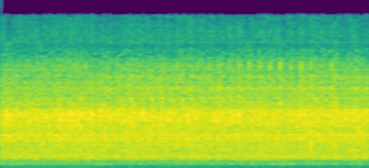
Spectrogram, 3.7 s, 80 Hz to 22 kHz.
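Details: Volvo P1800 with a rebuilt engine just fired up on an auxiliary fuel can, warm at 76°C at the thermostat housing and 71°C at the radiator top tank: even, constant low hum under hiss, no knocks or hunting; healthy, settled idle.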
